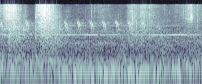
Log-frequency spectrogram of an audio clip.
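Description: Plastic trigger spray bottle squirting watered-down tempera paint at paper: a short hiss about half a second in, followed by faint quick ticks.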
